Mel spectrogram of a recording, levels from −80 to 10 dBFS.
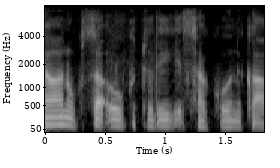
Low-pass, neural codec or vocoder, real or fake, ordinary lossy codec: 7.2 kHz; vocoder, 44.1 kHz, 128 mel bands, Pupu-Vocoder; fake; none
